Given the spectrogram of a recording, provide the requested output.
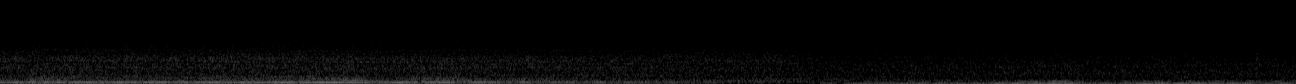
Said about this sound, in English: Oh, there's the train.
